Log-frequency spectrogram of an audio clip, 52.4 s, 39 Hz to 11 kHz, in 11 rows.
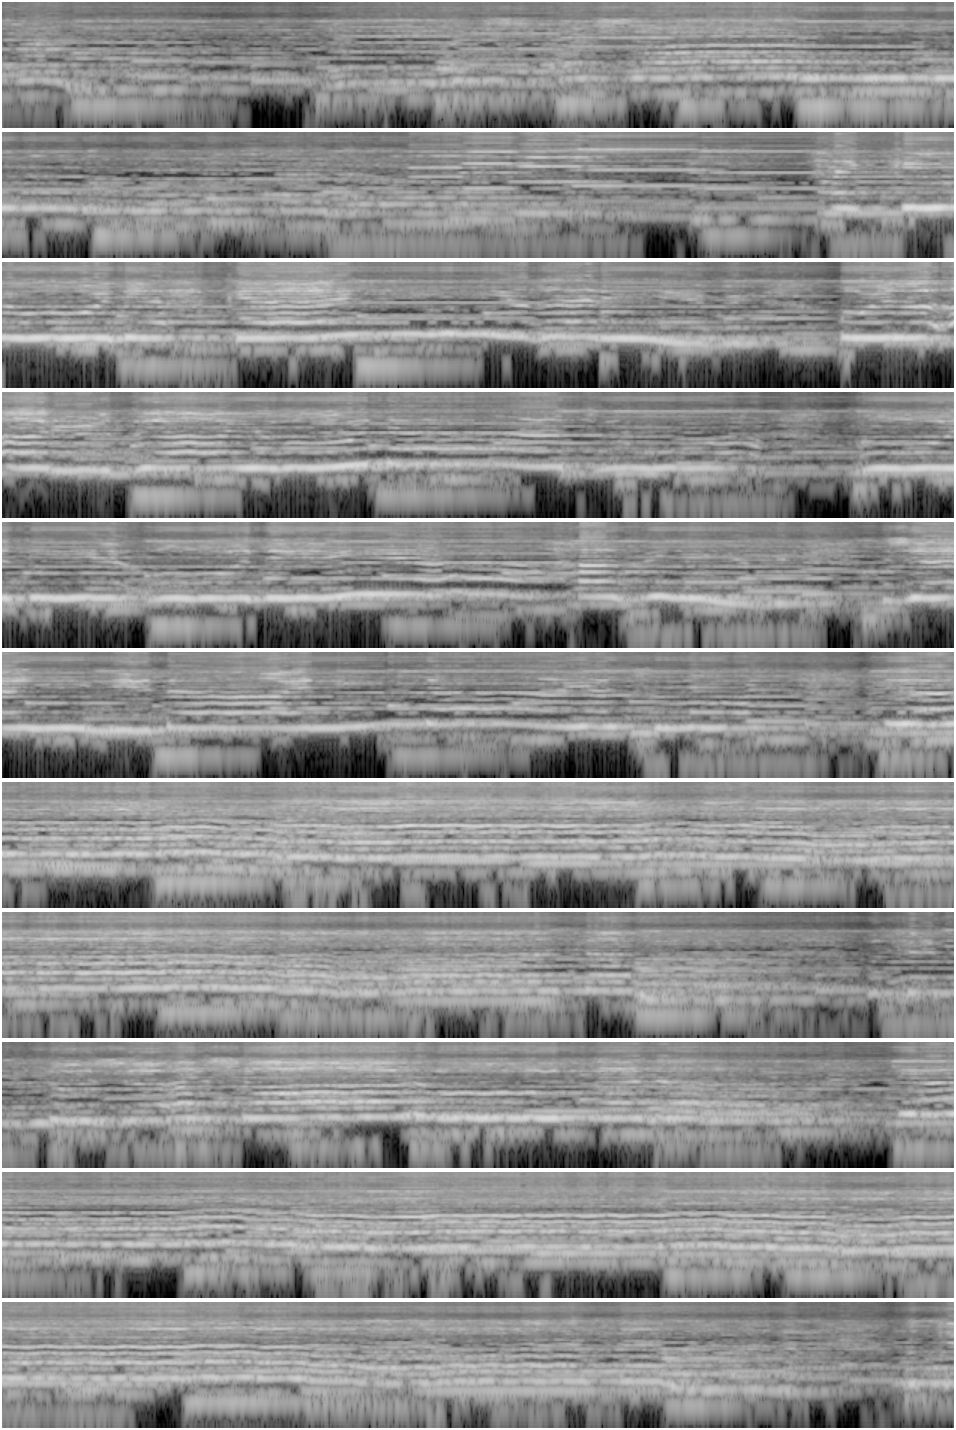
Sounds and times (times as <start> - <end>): A capella: 0.0 - 7.6, 8.8 - 52.3.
